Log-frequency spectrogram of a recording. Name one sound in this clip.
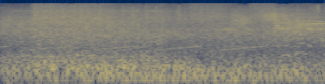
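A heavy gun fires in quick bursts.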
